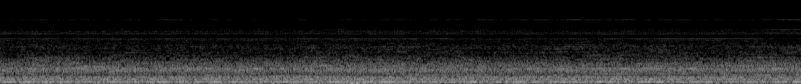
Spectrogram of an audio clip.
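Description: Steady low rumble and hum of an indoor swimming-pool hall during a race, even throughout with no distinct splashes or cheers standing out.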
